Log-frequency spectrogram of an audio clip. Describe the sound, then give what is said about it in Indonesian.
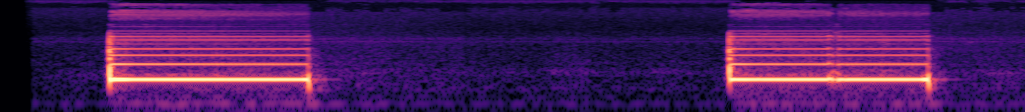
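Two steady electronic ringback tones as a phone call is placed to a member of a psychology team, each about a second long with a pause of roughly two seconds between them, a buzzy mid-pitched phone ring with no talking. “Nah, sekarang Jeng, aku tuh mau telepon salah satu core dari psikologi di sini.”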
